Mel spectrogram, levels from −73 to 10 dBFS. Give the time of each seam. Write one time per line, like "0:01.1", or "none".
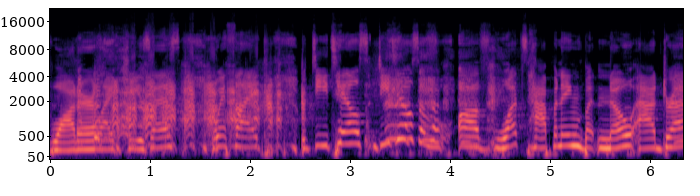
none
